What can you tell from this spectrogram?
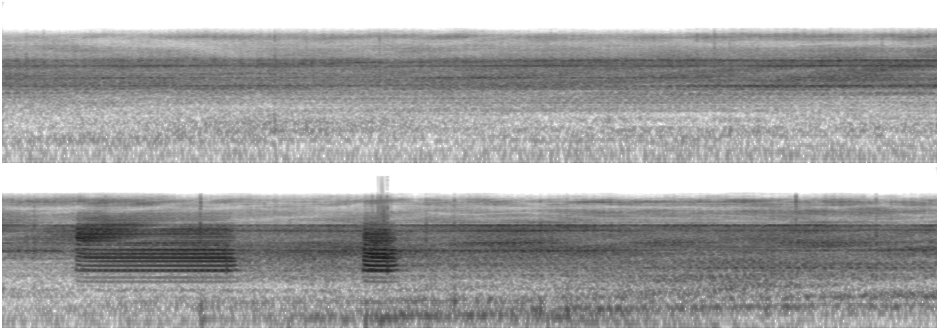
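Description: N-scale model train running along the track with a steady whine, and a train horn sounding twice about ten seconds in: one long blast of about a second and a half, then a short one.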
